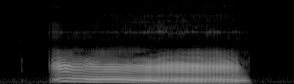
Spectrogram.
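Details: Deep in sleep, Shih Tzu Gaku keeps up hearty, old-man-like snoring even as the camera moves close. One steady, buzzy, fluttering snore lasts about two seconds against a quiet indoor background.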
